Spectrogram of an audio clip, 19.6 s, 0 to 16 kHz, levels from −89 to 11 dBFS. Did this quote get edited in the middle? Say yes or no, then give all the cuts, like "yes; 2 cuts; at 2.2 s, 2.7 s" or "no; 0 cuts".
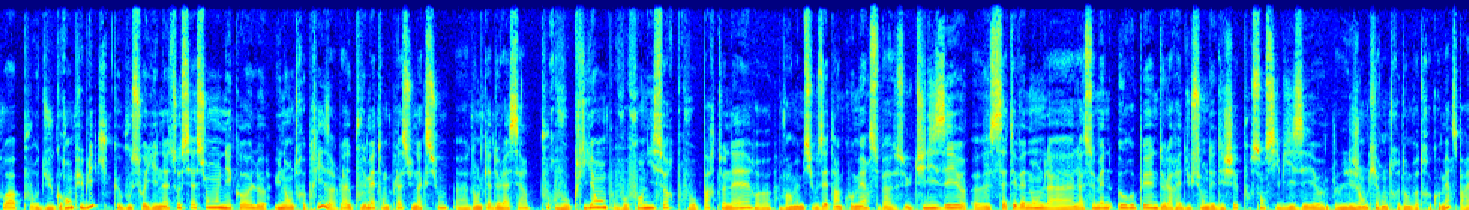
no; 0 cuts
